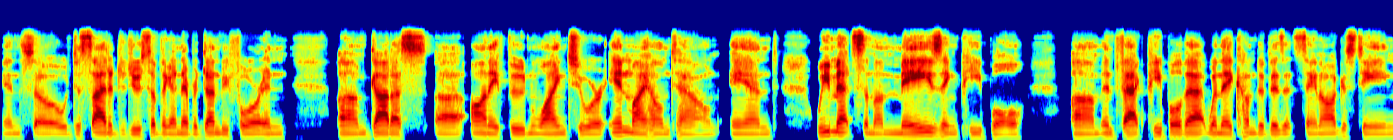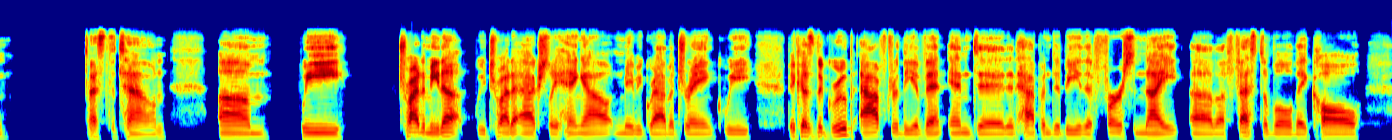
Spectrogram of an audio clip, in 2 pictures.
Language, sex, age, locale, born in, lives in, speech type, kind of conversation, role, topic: English, male, 50-54, en-US, United States, United States, conversation, unstructured, none, What local cafés are your favorite places to people-watch and enjoy a good conversation, and why?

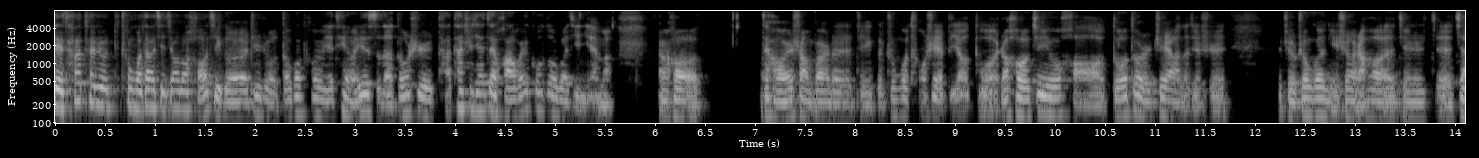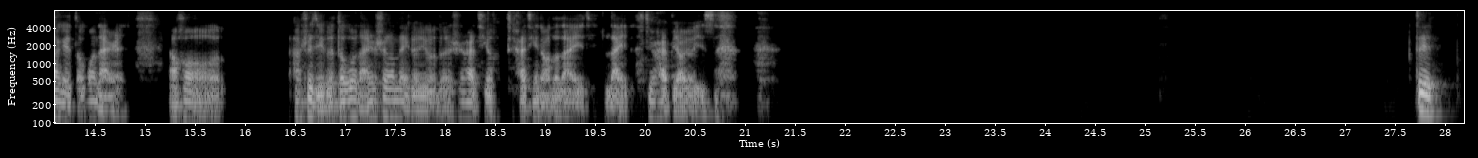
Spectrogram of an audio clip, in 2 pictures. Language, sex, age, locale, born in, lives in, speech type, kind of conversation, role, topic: Chinese, male, 30-34, zh-CN, China, Germany, conversation, unstructured, none, 你觉得朋友之间最重要的是什么？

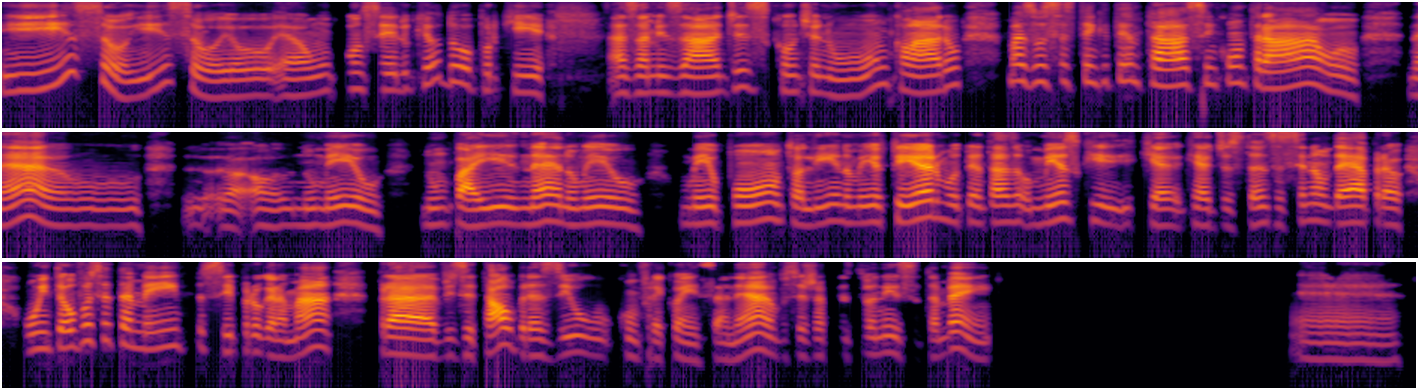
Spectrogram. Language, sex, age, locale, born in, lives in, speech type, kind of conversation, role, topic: Portuguese, female, 60-64, pt-BR, Brazil, United States, conversation, advice, advisor, Como posso me adaptar melhor a uma nova cultura e a um novo ambiente?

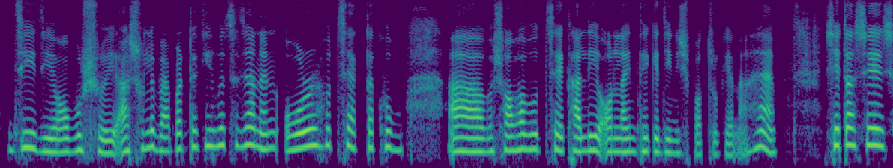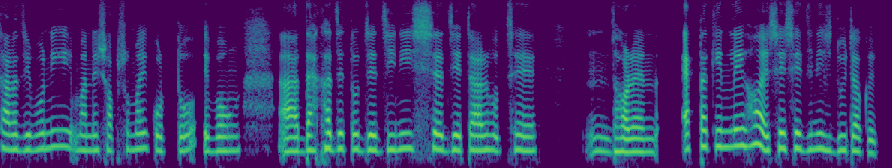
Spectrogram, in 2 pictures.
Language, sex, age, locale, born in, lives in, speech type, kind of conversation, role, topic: Bengali, female, 30-34, bn-BD, Bangladesh, Bangladesh, conversation, advice, user, বারবার আকস্মিক কেনাকাটা করার পর আপনার কি অপরাধবোধ হয়?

